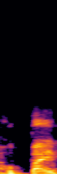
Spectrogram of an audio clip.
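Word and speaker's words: حبى: Bacanya Hubbai binti Hulail al-Khazaiyyati.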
